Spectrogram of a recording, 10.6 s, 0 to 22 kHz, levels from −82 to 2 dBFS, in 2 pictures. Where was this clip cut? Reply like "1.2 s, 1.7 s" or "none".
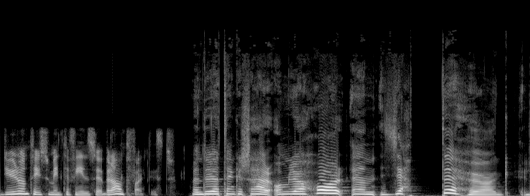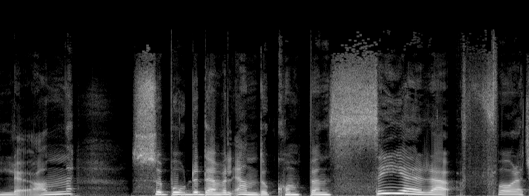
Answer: none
